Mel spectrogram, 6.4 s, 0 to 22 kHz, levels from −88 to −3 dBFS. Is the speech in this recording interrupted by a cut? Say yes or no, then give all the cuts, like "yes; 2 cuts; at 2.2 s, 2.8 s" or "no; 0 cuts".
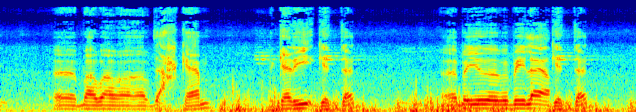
yes; 2 cuts; at 1.5 s, 5.5 s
